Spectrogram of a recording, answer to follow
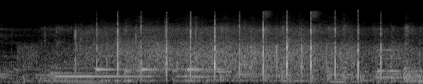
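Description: Acoustic jazz piano trio playing live: held piano notes over double bass, with a run of crisp drum strokes, several a second, from about a second in.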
